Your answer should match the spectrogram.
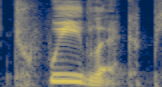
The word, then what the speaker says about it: Twi'lek: They say Twi'lek. I specifically remember that because I've always said Twi'lek, but they keep saying Twi'lek. I kept noticing them saying it that way. So it's pronounced Twi'lek people.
